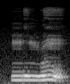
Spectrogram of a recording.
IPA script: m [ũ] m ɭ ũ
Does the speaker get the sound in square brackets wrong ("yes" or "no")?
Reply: yes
